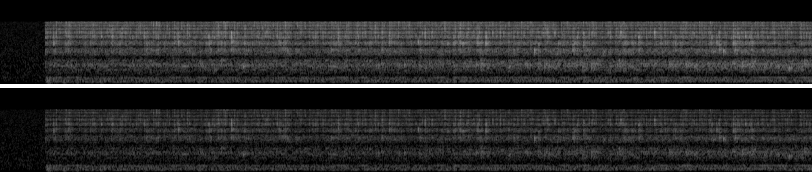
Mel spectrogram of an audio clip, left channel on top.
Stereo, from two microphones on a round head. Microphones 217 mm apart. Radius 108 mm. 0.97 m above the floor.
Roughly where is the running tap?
Left.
